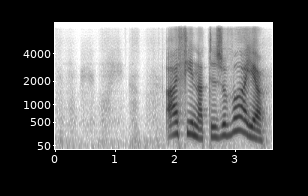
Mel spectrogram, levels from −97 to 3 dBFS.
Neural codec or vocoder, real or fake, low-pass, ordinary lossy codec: codec, 16 kHz, 0.3 kbps, FocalCodec; fake; 7.2 kHz; none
